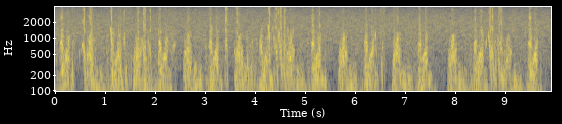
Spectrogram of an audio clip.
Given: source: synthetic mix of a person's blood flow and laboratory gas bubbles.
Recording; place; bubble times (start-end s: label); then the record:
Doppler ultrasound of blood flow; precordium
0.07-0.28 s: bubbles
0.31-0.40 s: bubbles
0.47-0.84 s: bubbles
1.07-1.56 s: bubbles
1.60-1.96 s: bubbles
2.04-2.10 s: bubbles
2.27-2.45 s: bubbles
2.57-2.74 s: bubbles
2.77-2.89 s: bubbles
3.21-3.29 s: bubbles
3.38-3.48 s: bubbles
3.58-4.02 s: bubbles
4.24-4.80 s: bubbles
5.17-5.52 s: bubbles
6.38-6.60 s: bubbles
6.75-6.84 s: bubbles
8.45-8.55 s: bubbles
8.60-9.03 s: bubbles
From the record:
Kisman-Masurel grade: 232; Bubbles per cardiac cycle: several, 3 to 8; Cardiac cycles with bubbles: 50 to 99%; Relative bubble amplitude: moderate (0.250 to 0.450); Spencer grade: 3 (all of the cardiac periods contain showers or single bubble signals, but not dominating or overriding the cardiac motion signals); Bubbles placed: anywhere in the cardiac cycle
